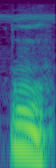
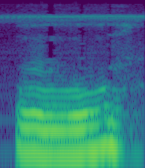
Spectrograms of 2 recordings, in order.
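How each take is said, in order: First: U said briefly, as a Latin short vowel; quick short U sound. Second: U held long, as a Latin long vowel; sustained long U sound. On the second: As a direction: draw out the vowel U. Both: Shown as a demonstration. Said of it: "para as vogais breves".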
